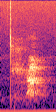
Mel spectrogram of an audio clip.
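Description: A single short, faint dog bark, preceded by a brief click, with no one speaking.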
